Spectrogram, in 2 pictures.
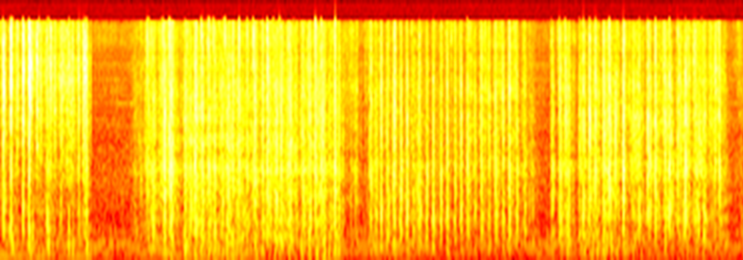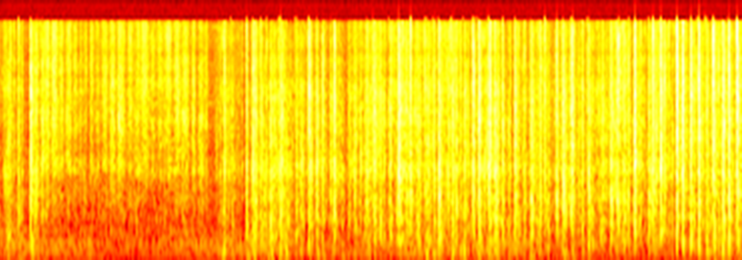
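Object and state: Cardboard bouillon cube box.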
